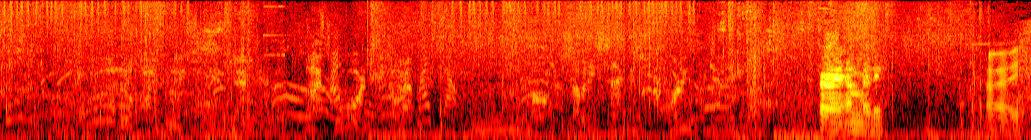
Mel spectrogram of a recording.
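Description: A game weapon fires rapid bursts of shots.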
